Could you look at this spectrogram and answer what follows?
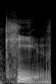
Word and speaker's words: Kiev: Trump and told him of his meetings in Kiev or Kiev as apparently that pronounced it and in in Ukraine the member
